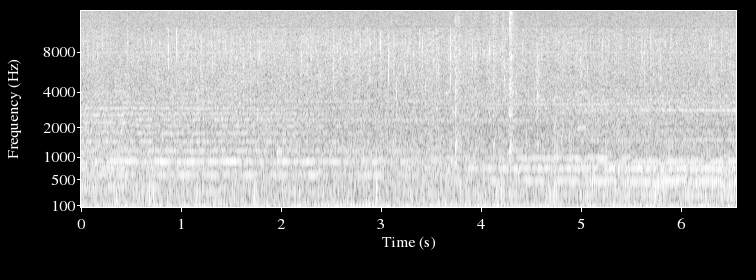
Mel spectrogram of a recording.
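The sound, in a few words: rain in the video game Disco Elysium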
